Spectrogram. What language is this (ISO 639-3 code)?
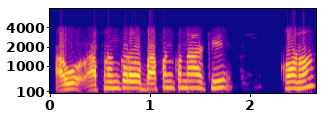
ori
